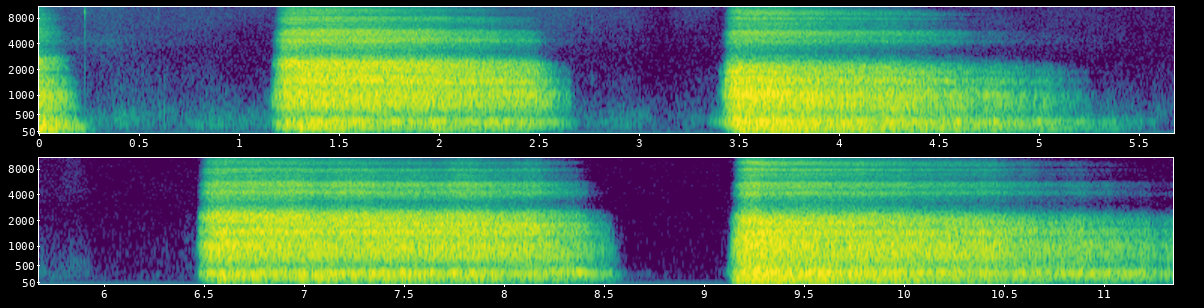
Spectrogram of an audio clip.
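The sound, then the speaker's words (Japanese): Slow, deep breathing during a guided breathing exercise: four long, airy breaths, each lasting over a second, separated by short silences, after a brief tail of one breath at the start. “私と一緒にゆっくり深呼吸してくださいね。”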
